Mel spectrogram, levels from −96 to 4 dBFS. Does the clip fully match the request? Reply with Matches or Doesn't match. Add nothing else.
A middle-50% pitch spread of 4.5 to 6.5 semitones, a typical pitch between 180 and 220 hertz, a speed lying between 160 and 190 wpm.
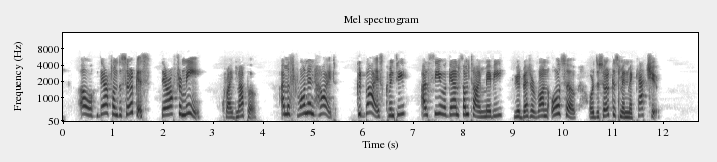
Doesn't match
